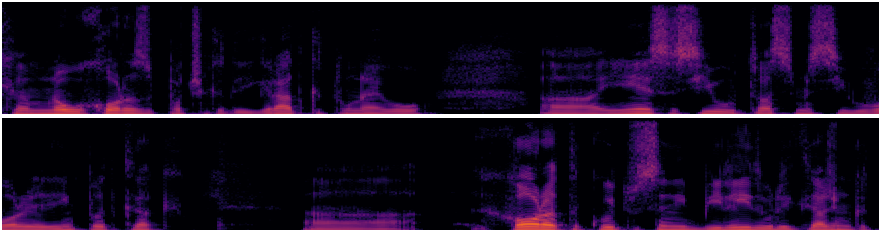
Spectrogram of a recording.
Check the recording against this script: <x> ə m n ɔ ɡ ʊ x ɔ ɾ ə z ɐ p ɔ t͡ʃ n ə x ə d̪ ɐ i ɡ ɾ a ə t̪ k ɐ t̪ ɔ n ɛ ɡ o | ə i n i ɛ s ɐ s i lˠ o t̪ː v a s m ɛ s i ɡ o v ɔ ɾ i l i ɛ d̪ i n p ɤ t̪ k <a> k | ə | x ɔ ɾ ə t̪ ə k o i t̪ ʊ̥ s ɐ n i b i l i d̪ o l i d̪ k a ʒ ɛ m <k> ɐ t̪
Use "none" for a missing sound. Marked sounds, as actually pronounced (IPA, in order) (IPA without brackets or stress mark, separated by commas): x, a, k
